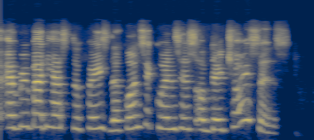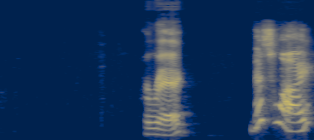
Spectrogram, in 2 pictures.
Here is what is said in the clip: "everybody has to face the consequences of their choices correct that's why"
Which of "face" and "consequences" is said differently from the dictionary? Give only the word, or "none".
consequences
